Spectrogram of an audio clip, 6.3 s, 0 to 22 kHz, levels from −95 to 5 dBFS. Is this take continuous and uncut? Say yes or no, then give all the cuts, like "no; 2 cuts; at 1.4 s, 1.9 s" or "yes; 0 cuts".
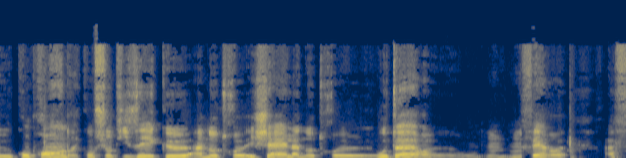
no; 1 cut; at 5.2 s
